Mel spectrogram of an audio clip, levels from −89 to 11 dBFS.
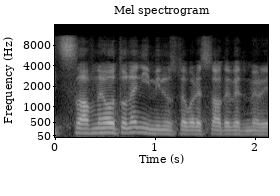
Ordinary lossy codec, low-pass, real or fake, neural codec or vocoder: AAC, 48 kbps; 10.8 kHz; fake; codec, 16 kHz in and 24 kHz out, 0.9 kbps, LongCat-Audio-Codec, four codebook decoder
